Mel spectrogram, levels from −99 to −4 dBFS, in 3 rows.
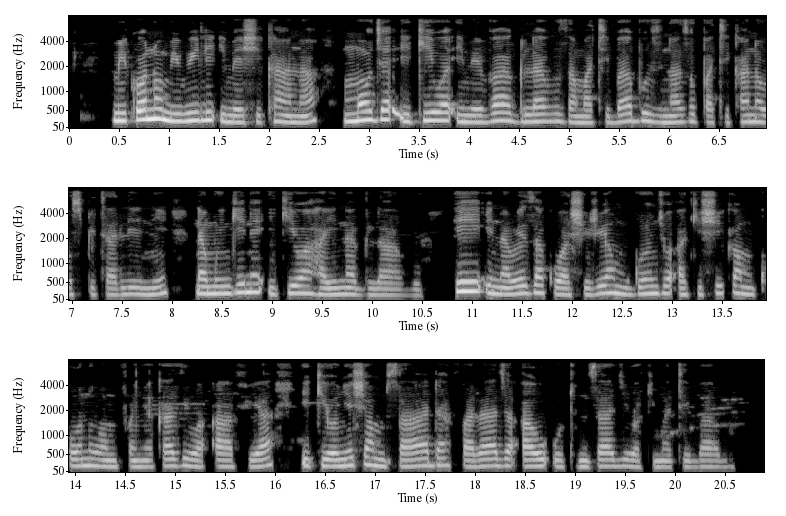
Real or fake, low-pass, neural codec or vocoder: real; 7.2 kHz; none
